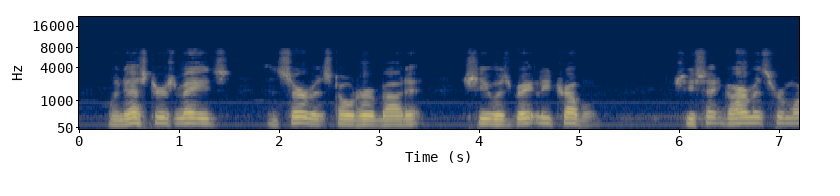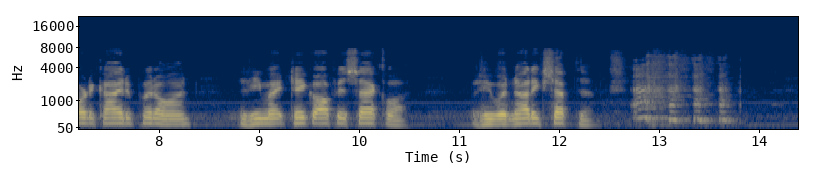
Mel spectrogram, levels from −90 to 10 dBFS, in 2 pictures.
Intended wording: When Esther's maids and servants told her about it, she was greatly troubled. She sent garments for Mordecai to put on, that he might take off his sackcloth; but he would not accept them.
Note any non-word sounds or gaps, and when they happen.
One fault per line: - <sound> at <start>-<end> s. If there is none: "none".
- laugh at 12.5-13.8 s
